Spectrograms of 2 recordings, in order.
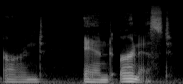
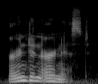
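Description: First: Said in the usual way. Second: Playful stress on "Earned" and "earnest"; stressed wordplay. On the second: Shown as a demonstration. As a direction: land "Earned" and "earnest" as a pair of matching E words.

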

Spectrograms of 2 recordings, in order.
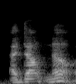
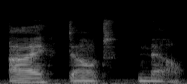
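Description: First: Said in the usual way. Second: "I don't know" said slowly and softly, drawn out and lower; slow, soft admission. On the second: Shown as a demonstration. Showing the words he learned to say, slow soft I don't know. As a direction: let "I don't know" sink in gently. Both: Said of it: "learning to say these words".

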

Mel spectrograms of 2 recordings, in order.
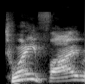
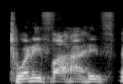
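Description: First: Twenty-five? pitched high with a disbelieving rise; can't believe the increment went down again; high, rising Twenty-five? in amused disbelief; incredulous. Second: Said in the usual way. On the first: Retold or imitated. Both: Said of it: "Are you kidding me?".

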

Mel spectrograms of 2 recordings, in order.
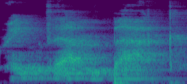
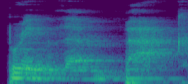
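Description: First: Slow, breathless ghostly whisper; hoarse empty whisper. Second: Slow, soft, empty voice rising at the end; a drawn-out hollow plea from the grave; hoarse hollow voice. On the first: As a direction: rasp it out like a dead captain. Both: A narrator's reading. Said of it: "hoarse and empty now".

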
